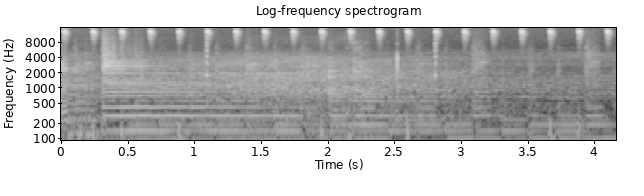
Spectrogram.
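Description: Background music with a steady beat and a fast, regular high tick.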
